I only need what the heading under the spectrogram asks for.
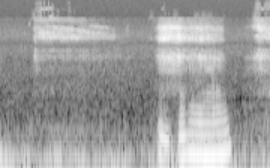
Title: Loud snoring & snorting kitty😸 #cat #siamese #shorts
